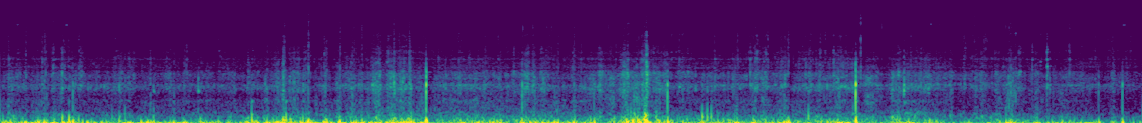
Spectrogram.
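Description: Mountain bike riding fast down a bumpy dirt singletrack, heard from a helmet camera. Wind rumbles steadily on the microphone under the tyres' rolling noise, with frequent short clicks and rattles from the bike as it hits bumps.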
